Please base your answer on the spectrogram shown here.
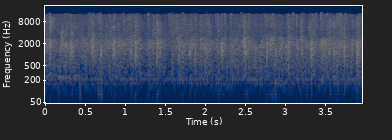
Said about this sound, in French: Les applaudissements, s'il vous plaît.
